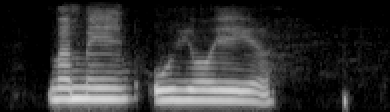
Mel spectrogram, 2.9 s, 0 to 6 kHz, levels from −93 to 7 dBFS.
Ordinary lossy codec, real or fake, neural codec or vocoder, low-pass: AAC, 48 kbps; fake; codec, 16 kHz in and 24 kHz out, 2.2 kbps, FireRedTTS-2 codec; 5.4 kHz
